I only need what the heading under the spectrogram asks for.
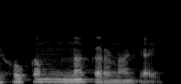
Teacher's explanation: ਨ ਸ਼ਬਦ ਹੈ ਇੱਥੇ ਨੰਨਾ ਮੁਕਤਾ, ਇਹਨੂੰ ਲਮਕਾ ਕੇ ਨਾ ਇੱਦਾਂ ਪਾਠ ਨਹੀਂ ਕਰਨਾ। ਅਸਲ ਵਿੱਚ ਇਹ ਨਾ ਵਾਚਕ ਦਾ ਸੰਖੇਪ ਰੂਪ ਆ, ਲਘੂ ਰੂਪ ਆ ਉਸਦਾ।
